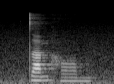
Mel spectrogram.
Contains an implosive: no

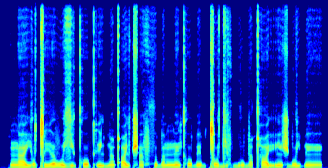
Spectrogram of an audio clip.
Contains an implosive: yes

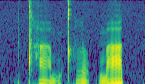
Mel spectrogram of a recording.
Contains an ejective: no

